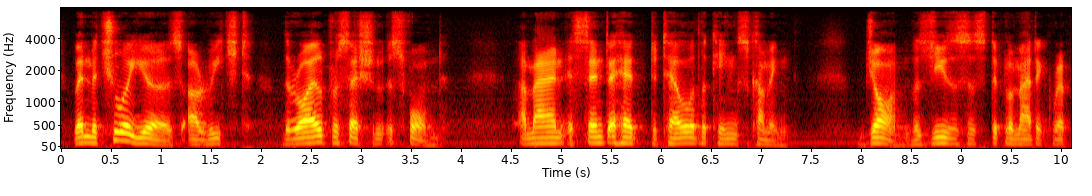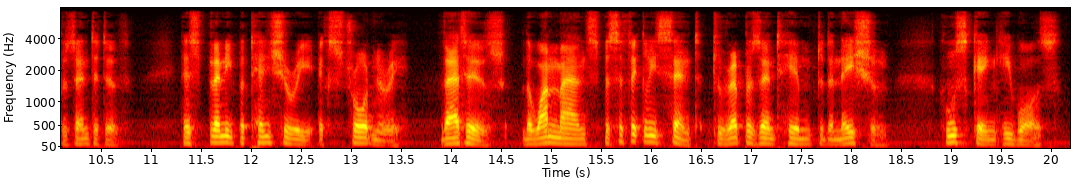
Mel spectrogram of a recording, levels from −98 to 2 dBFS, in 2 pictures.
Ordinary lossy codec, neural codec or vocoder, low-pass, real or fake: AAC, 48 kbps; autoencoder, 48 kHz, 32 numbers a frame, DAC-VAE, trained on Japanese speech; 7.2 kHz; fake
